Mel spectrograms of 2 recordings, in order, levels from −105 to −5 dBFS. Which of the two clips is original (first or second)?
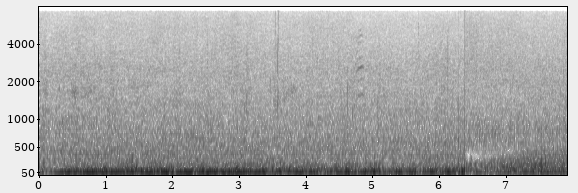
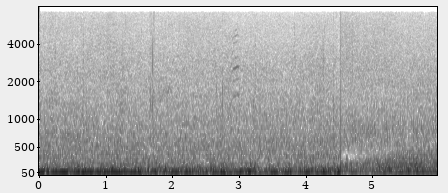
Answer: second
